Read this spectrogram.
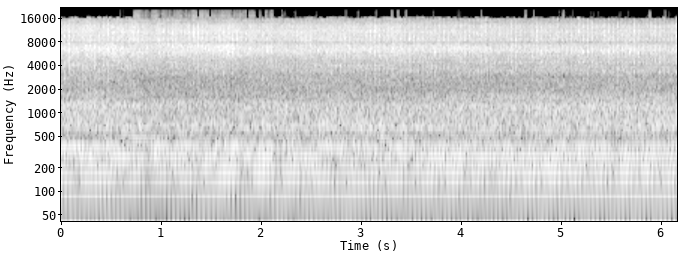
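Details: Toro SR4 Super Recycler mower, 159cc engine, after fixing surging by cleaning out debris: even, steady drone with no hunting or surging.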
